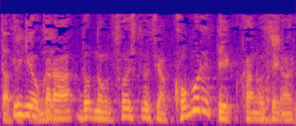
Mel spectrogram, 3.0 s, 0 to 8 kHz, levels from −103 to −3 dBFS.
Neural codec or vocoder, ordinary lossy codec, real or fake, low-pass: none; MP3, 24 kbps; real; 7.2 kHz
